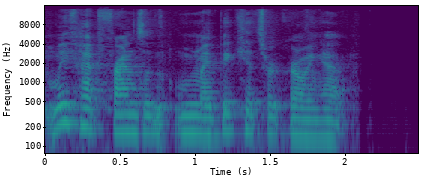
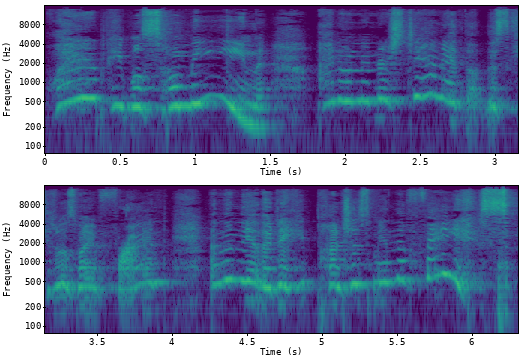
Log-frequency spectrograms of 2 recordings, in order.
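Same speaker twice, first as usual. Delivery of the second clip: much higher, louder mock voice of the hurt teenage son; imitating upset teen son; 5 dB louder than usual. Mom mimics her son's message about being punched. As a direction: squeak it out as the bewildered boy. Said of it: "he would message me and be like".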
